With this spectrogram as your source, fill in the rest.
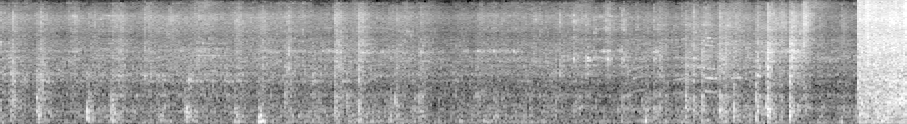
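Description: The Karakoram Express in a new rake runs on rails between Karachi stations, with a steady rumble and repeated clickety-clack of wheels over rail joints, loud and close from inside the moving train, ending in a sudden burst of louder noise.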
